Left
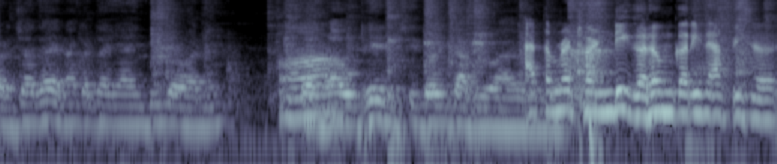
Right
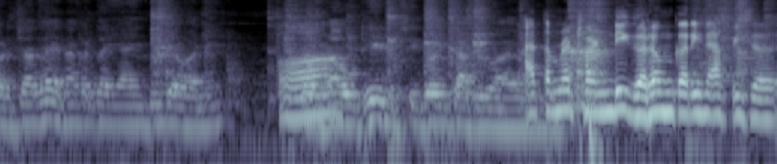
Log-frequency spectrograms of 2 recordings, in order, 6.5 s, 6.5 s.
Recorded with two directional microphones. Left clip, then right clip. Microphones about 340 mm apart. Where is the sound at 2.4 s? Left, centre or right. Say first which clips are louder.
Right 3 dB; centre.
